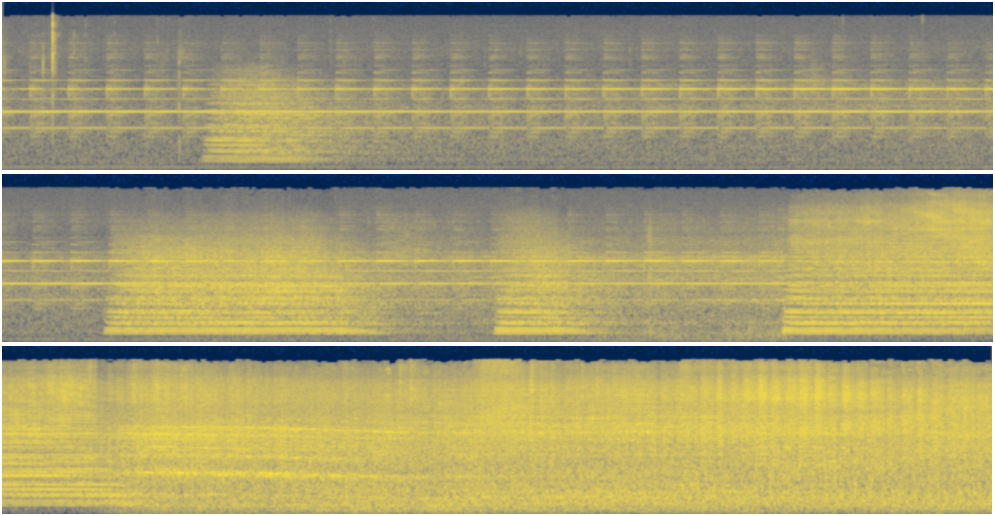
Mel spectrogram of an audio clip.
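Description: A railroad crossing bell rings steadily while an approaching diesel freight train sounds its horn: a short blast early on, then three loud blasts from about eleven seconds in, the last one long. The train then passes close by, a loud, even rumble and clatter of freight car wheels on the rails.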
